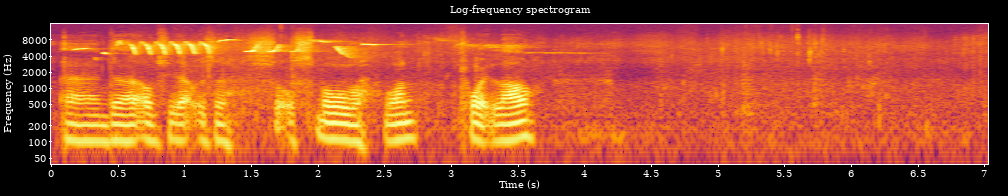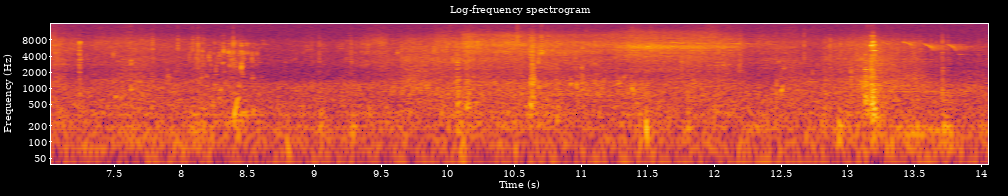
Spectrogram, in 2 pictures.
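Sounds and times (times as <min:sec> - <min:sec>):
paddle splashes and drips: 0:01.0 - 0:14.0.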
